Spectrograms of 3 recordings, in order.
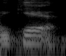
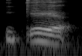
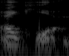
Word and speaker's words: IKEA: The only Swedish I speak is anything that comes out of IKEA, which is how it's actually pronounced. IKEA. I learned that. We say IKEA.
